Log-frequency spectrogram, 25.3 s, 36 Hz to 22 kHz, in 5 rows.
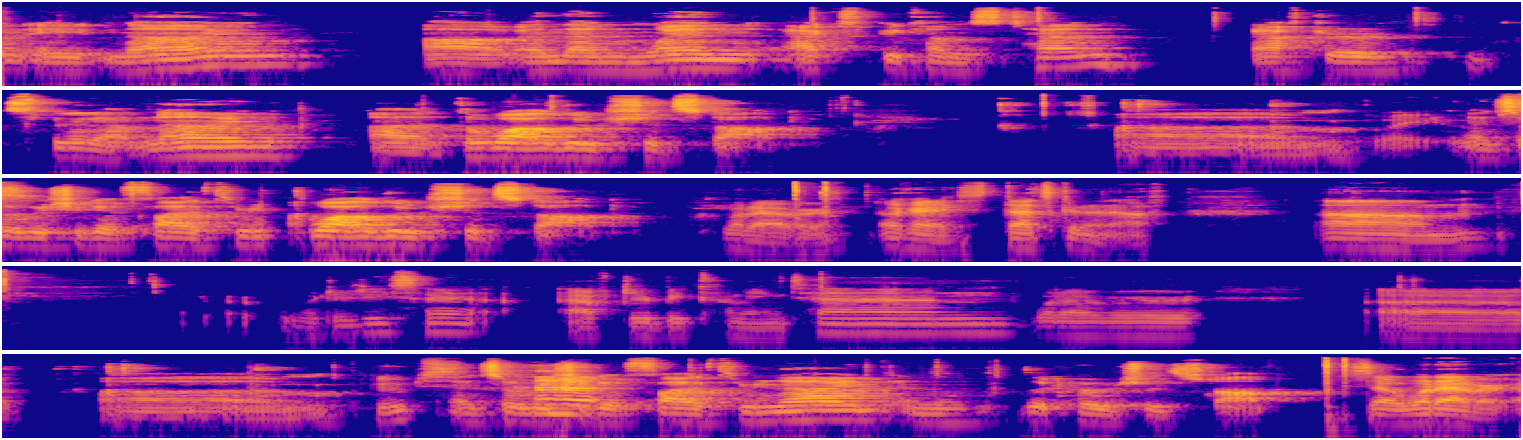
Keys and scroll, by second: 0.0-5.9 typing, 20.1 l, 21.2-22.0 typing.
